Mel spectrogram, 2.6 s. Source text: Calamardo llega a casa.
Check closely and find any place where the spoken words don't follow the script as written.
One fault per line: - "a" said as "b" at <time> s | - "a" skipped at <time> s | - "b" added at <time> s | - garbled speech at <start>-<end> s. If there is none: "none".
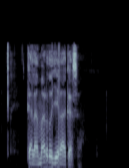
none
